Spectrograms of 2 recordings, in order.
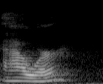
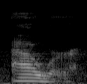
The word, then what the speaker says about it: hour: letter H so an hour an herbal drink an honest person all three of these our herbal and honest start with the letter H except it's a silent h and so we have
